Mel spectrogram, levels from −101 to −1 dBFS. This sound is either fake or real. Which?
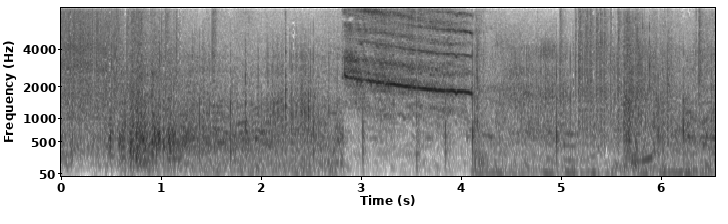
real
